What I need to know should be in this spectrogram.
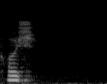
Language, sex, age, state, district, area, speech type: Punjabi, female, 18-30, Punjab, Tarn Taran, rural, read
